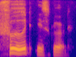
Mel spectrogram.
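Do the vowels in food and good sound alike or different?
different. The vowels in food and good sound different.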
